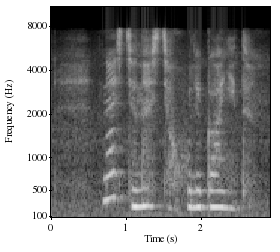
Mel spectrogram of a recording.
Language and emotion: Russian, sad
